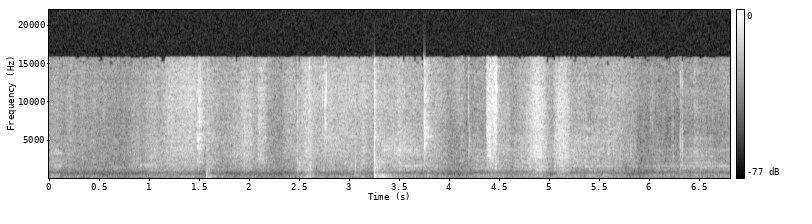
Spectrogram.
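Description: A person climbing up through a narrow rock crevice in a cave: scattered scrapes, rustles and knocks of hands, body and clothing against the rock, with one sharp knock about three seconds in.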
